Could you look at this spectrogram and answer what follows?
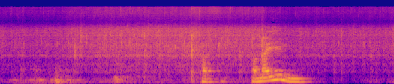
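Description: Traditional vegetables sizzling steadily in a hot frying pan, with faint clinks and a short burst of speech over the hiss toward the end.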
